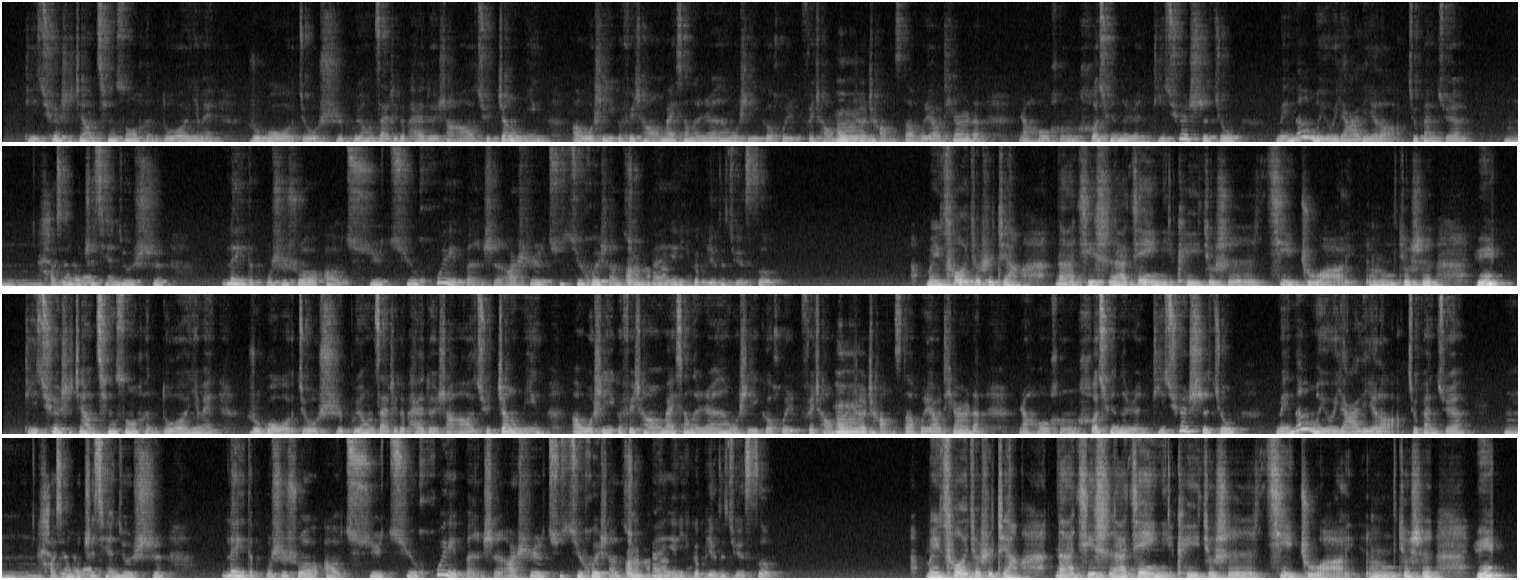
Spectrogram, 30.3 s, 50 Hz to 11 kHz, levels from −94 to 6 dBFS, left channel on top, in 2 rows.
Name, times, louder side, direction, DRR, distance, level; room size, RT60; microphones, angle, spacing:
voice 1, 0.2-8.6 9.0-12.4 12.7-14.6 15.0-17.0 17.4-22.9, right 2 dB, 50° right, 1.0 m, -30 dB
voice 2, 8.3-8.7 15.9-16.1 21.4-21.9 24.4-30.1, right 2 dB, 70° right, 1.4 m, -24 dB
12.0 x 9.8 x 3.3 m
head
